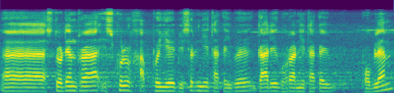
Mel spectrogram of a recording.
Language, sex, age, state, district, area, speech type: Bodo, male, 60+, Assam, Chirang, rural, spontaneous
